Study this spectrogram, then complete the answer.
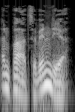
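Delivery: usual speaking voice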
